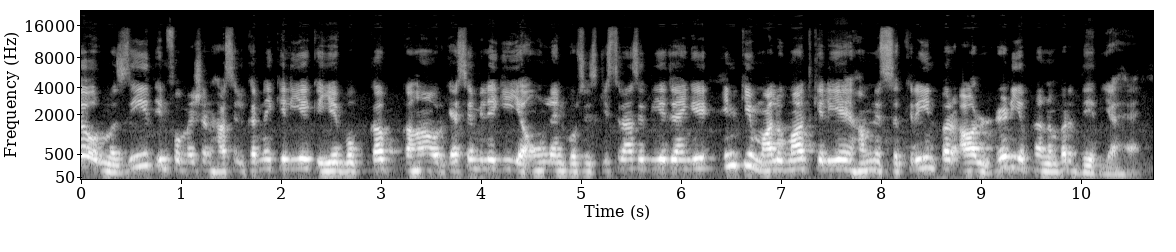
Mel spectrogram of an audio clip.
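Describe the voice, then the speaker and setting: A man teaching a language lesson, repeating each phrase slowly before explaining it. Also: high voice, darkish tone, breathy edge. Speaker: Arabic teacher.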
